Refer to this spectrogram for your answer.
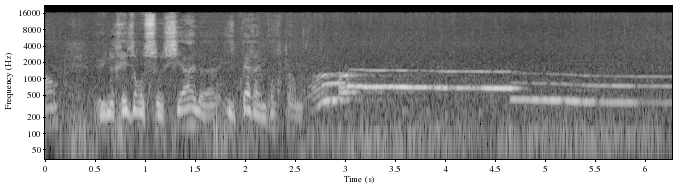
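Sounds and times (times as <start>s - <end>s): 
speech: 0.1s - 3.4s
low rumbling background: 1.8s - 6.2s
several wolves howling in a chorus: 2.6s - 6.2s.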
